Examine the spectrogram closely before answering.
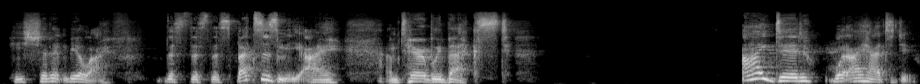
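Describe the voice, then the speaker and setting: A man playing a vexed, insecure young Roman emperor in an amateur radio drama, theatrical and halting. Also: mid-range voice, very animated. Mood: brooding, vexed.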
